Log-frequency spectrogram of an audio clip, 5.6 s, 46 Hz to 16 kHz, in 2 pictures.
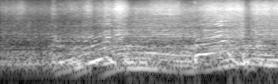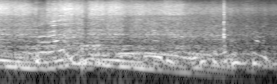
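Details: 1999 Toyota Altezza RS200 Z-Edition with a supercharger fed by an aftermarket air filter: with the bypass switch pressed, the broken-sounding noise goes away and revs rise and settle cleanly with no whine; supercharger not busted.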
